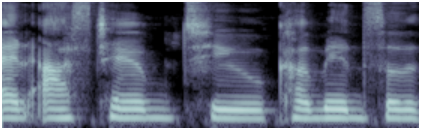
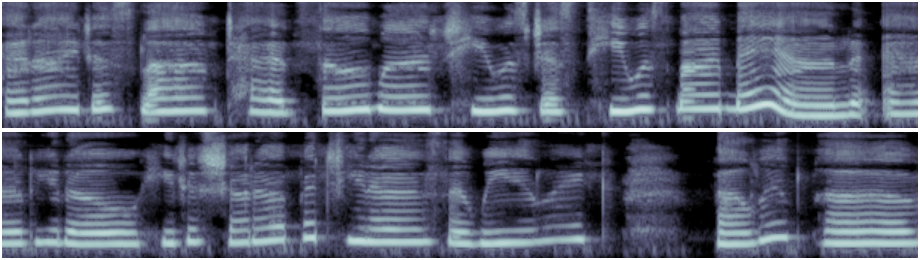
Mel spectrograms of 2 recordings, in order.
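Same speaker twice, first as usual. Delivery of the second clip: put-on soft baby voice, much higher pitch; 9 semitones higher than usual. Describing a woman's interviews, the speaker imitates her: Sandy's soft baby voice. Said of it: "she does that thing where she has baby voice".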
